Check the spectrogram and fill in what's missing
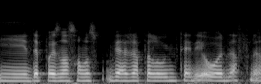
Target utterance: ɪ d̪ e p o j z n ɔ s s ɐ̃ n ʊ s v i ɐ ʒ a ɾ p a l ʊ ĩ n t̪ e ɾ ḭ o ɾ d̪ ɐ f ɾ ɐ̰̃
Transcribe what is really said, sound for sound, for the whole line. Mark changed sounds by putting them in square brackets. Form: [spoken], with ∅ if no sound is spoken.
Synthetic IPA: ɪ d̪ e p o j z n ɔ s [f] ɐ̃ [m] ʊ s v i [a] ʒ a ɾ p [e] l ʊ ĩ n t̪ e ɾ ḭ o ɾ d̪ ɐ f ɾ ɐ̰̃

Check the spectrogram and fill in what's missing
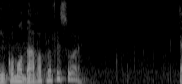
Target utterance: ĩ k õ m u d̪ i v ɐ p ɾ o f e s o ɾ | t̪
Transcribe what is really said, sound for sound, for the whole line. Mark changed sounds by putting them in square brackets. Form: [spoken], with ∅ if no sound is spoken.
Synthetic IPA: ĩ k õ m [o] d̪ [a] v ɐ p ɾ o f e s o ɾ | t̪

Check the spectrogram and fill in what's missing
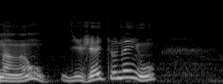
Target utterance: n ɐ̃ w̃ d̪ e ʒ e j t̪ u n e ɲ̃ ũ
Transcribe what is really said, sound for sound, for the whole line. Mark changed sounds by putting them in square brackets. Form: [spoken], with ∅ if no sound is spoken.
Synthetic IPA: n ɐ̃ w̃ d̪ [i] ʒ e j t̪ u n [ẽ] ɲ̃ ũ

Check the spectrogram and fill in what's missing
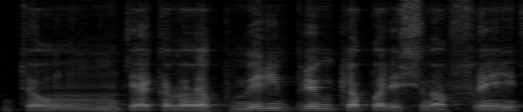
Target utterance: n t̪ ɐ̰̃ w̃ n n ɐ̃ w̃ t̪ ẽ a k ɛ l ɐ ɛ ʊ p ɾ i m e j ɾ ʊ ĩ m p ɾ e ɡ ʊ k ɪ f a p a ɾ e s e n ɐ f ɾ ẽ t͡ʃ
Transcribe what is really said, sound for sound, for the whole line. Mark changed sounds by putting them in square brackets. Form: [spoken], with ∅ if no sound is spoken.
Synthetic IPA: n t̪ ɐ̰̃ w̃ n n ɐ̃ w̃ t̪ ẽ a k ɛ l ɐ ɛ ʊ p ɾ i m e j ɾ ʊ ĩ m p ɾ e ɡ ʊ k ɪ [∅] a p a ɾ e s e n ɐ f ɾ ẽ t͡ʃ

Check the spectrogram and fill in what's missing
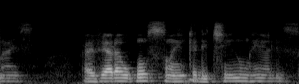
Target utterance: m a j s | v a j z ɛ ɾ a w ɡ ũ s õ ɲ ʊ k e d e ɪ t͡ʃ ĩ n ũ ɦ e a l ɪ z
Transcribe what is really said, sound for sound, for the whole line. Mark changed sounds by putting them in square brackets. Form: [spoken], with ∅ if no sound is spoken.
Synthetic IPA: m a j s | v a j [v] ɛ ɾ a w ɡ ũ s õ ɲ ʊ k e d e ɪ t͡ʃ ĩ n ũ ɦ e a l [i] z

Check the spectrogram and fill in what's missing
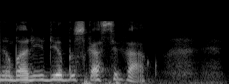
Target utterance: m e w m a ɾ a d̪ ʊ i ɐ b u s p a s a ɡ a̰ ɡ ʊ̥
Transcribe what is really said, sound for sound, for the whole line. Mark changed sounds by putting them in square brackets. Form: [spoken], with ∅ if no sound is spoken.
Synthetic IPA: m e w m a ɾ [i] d̪ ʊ i ɐ b u s [k] a s [i] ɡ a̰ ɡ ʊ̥

